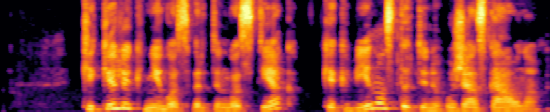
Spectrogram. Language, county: Lithuanian, Marijampolė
